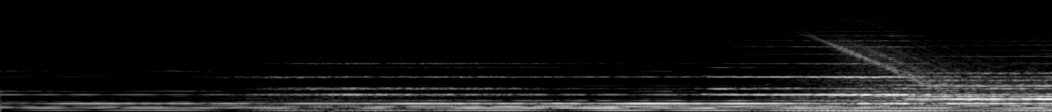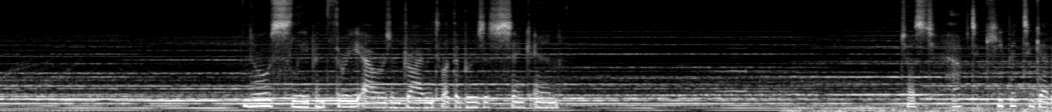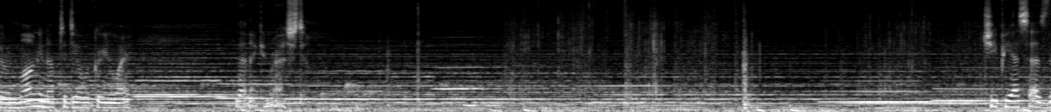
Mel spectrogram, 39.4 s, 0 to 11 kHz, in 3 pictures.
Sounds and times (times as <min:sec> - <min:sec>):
Music: 0:00.0 - 0:39.4
Speech: 0:16.2 - 0:20.2, 0:24.4 - 0:28.0, 0:29.2 - 0:30.2, 0:38.6 - 0:39.4.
